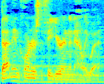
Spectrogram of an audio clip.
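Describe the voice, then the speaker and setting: Fast and with lively intonation, a low-voiced man reads screenplay stage directions as narration. An echoey room carries his voice over background film-score music.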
